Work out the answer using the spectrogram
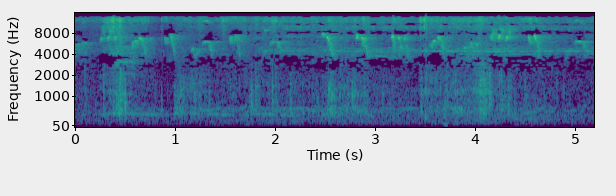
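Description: Birds chirping: many short, high chirps, each sliding downward, repeating one after another.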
